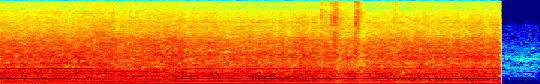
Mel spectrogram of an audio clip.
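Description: A lawn mower engine runs steadily and loudly at close range, a constant droning hum that cuts off abruptly at the end.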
